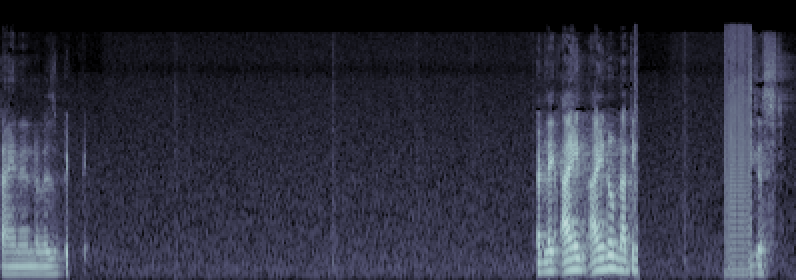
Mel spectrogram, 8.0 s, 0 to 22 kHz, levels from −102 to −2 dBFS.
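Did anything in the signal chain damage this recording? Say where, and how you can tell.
Yes. At the input or transport stage, the audio dropout to silence from 0.68 to 5.37 s is likely a lost input: about 4.7 s of silence with no room tone.

In call processing, an echo leak from a loudspeaker side's echo canceller likely let a 170 ms delayed copy through: faint at 0.82 to 0.89 s, far louder at 5.55 to 5.59 s.

In the analogue wiring, a cable pulled and plugged in between 6.35 and 7.52 s gives a pop, then 1.12 s of near silence, 0.24 s of 50 Hz mains buzz, and a second pop.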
